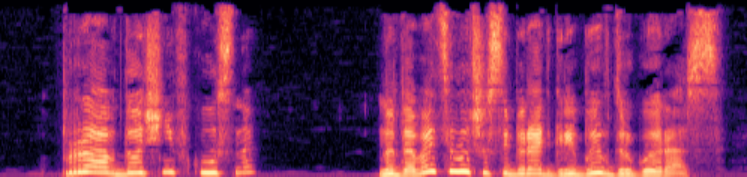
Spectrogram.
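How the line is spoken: Cheerful. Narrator (Russian): сказала она весело

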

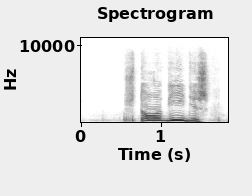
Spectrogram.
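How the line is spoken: Impatient shout. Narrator (Russian): закричал, сгорая от нетерпения, Знайка

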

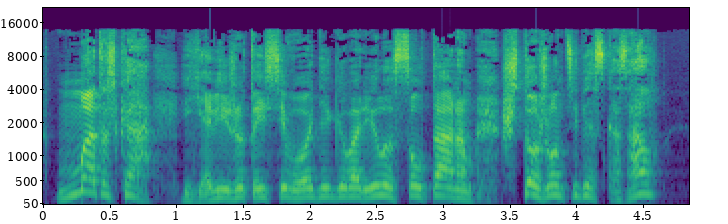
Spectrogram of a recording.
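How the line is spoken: Exclaiming. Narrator (Russian): Аладдин воскликнул

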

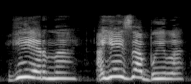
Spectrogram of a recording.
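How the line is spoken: Exclaiming. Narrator (Russian): воскликнула Пеппи

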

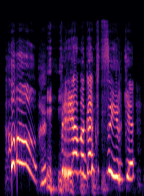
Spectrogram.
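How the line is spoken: Laughing. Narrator (Russian): засмеялся Витя

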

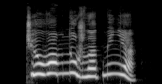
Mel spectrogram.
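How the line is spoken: Frightened shout. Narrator (Russian): закричал Пиноккио, в испуге

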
